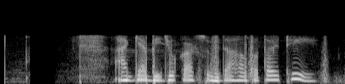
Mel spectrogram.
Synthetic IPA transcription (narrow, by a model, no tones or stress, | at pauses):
a̰ɡjabid͡ʒukaɽsubid̪ʱaɦɔbɔt̪ɔjʈʰi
